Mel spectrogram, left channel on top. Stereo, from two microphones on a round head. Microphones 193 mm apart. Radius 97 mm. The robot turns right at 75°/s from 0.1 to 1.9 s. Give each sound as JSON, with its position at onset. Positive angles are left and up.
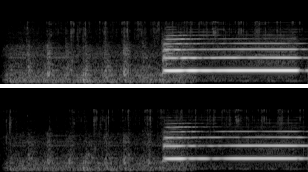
{"t": 1.6, "sound": "a trumpet", "side_deg": 35, "distance_m": 1.5}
